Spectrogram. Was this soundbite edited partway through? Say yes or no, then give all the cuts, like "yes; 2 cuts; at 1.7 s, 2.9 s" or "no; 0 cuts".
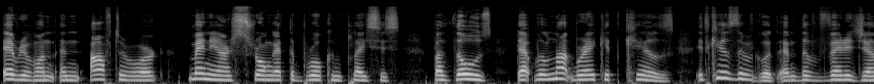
yes; 1 cut; at 7.5 s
